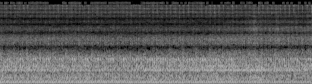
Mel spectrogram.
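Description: Tractor engine idling steadily and close by while round hay bales are moved on a farm, a continuous low rumble with slight vibration and no talking.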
